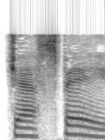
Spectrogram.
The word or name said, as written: jaspe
